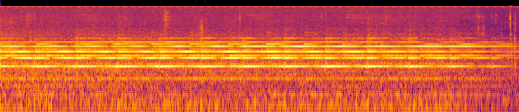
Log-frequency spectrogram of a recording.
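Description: Freight train passing out of sight: a steady, held high-pitched ringing tone over a low rumble, fading out near the end.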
